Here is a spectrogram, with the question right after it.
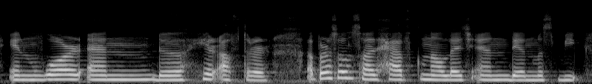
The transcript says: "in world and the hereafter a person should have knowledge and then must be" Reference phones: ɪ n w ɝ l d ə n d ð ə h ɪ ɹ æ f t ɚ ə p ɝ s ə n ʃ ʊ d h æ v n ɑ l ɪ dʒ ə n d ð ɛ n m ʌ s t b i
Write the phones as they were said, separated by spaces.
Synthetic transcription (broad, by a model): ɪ n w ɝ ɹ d ə n d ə h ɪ ɹ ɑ f t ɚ ə p ɝ s ə n s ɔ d h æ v n ɑ l ɪ dʒ ə n d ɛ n m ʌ s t b i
